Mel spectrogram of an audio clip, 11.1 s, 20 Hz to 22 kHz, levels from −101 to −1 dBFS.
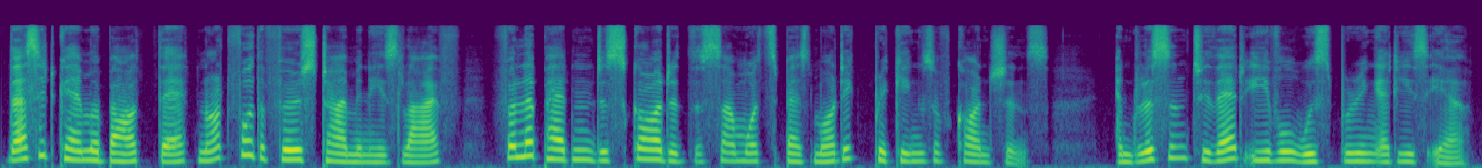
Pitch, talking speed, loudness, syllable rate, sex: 205 Hz, 165 wpm, -21 LUFS, 4.8 syllables/s, female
